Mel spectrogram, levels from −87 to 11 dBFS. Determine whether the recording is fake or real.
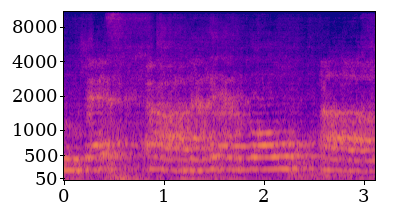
fake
